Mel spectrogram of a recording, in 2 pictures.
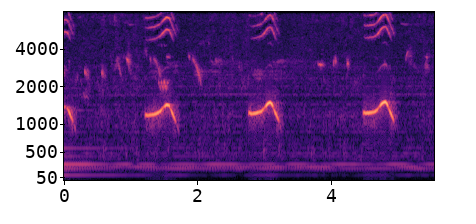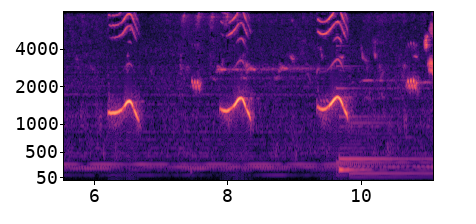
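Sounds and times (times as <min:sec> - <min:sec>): low music drone: 0:00.0 - 0:11.0
thin high chirp: 0:09.0 - 0:11.0.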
